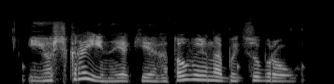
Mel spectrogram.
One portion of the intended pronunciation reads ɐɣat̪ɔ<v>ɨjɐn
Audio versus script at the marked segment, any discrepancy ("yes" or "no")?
no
